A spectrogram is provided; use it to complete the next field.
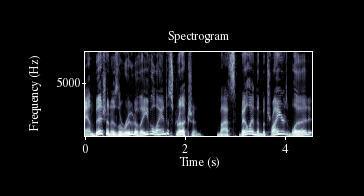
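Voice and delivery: belted, loud, dopey cartoon dog voice. Reading a dark story passage aloud, trying it in a Goofy voice. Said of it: "This is a great one for Goofy".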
